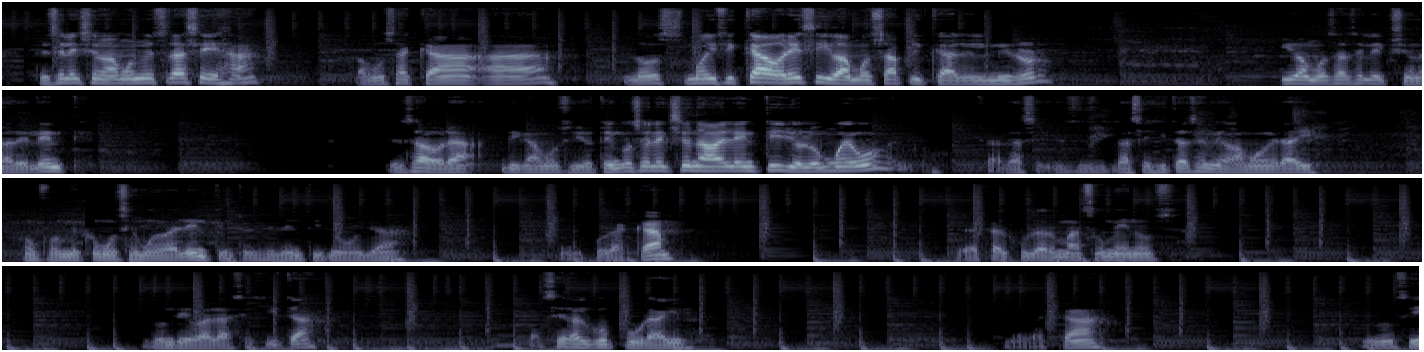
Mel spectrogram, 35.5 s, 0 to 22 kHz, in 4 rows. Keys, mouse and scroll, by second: 0.0 click, 2.5 click, 4.3-7.0 drag, 8.3 click, 12.5 click, 14.0-16.9 drag, 17.4 ctrl+z, 18.9-21.4 drag, 23.8-27.7 drag, 32.1 KP_7, 34.4 KP_1.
